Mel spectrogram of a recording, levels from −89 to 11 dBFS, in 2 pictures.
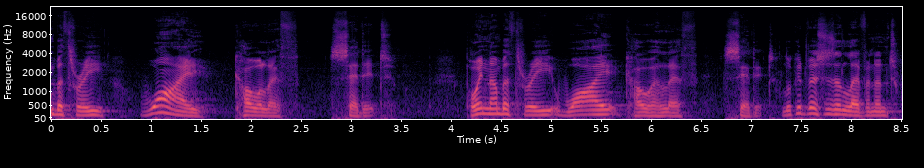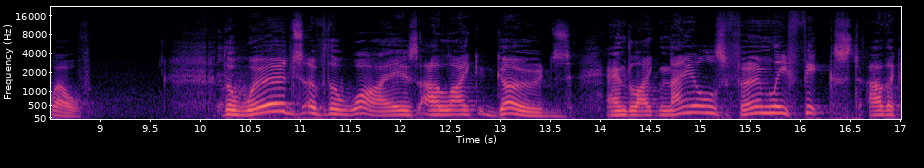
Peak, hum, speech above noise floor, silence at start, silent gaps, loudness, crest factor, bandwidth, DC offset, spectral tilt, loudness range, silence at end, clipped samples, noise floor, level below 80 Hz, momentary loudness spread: -12 dBFS; none; 37 dB; 0 s; none; -28 LUFS; 18 dB; 19 kHz; under 0.1%; -6.5 dB/octave; 7 LU; 0 s; under 0.1%; -64 dBFS; -60 dBFS; 16 LU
